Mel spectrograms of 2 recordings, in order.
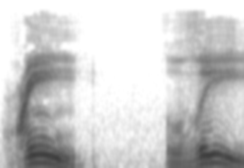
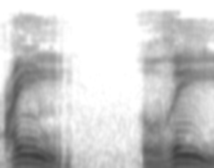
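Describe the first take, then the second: Both takes have the same delivery.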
